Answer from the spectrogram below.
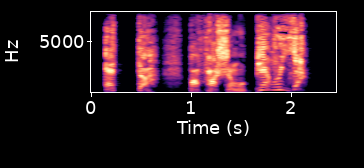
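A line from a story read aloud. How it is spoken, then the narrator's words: Shouted. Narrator (Russian): закричал он пассажирскому помощнику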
